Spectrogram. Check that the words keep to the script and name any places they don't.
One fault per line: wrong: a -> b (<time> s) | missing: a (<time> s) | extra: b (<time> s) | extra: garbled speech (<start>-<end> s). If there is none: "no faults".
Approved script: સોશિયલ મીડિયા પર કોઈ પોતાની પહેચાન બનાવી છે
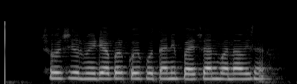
no faults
